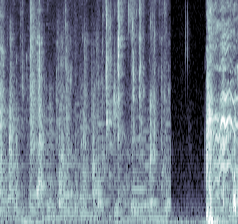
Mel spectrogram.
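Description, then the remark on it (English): Wet, squelchy chewing and slurping of noodles, a steady run of small smacks and sticky clicks, then a brief pause before a louder, messier burst of wet mouth sounds. “That's chewing? Yeah. Ugh, they're chewing like octopus.”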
